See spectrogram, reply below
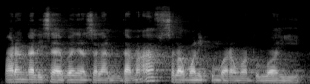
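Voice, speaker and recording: A man with an Indonesian accent teaching English, explaining patiently and repeating example phrases slowly. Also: lowish voice, fairly even intonation, roomy sound. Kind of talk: explanatory lesson.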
